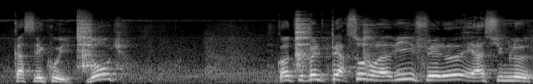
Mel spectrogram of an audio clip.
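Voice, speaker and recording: An animated tone with ordinary pitch variation, long, frequent pauses and noticeable background noise. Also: man, high pitch for a man. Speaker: chef streaming live from his restaurant kitchen. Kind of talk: casual live stream chat while cooking.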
